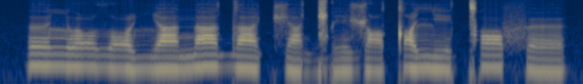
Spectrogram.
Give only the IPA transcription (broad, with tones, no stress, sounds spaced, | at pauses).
ə˥ l o˦ ðˤ o˨ ʎ a˨ n a˦ d a˨ t͡ʃ a˩ ɡ͡ǁ e˨ ʒ u˩ tˤ i˦ lʲ e˨ ǀ ɔ˥ f œ˩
